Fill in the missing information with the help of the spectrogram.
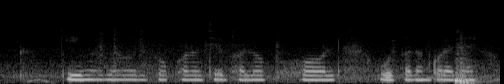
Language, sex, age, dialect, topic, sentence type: Bengali, female, 18-24, Rajbangshi, agriculture, question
